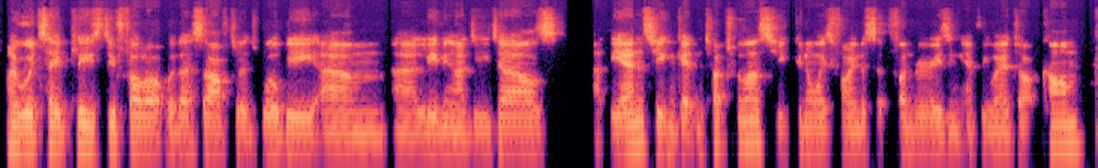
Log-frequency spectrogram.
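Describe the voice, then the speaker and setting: A man's voice: lowish voice, steady tone, a little fast, no echo, poor audio. A man co-hosting a webinar, chatty and joking with many fillers. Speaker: co-host of webinar. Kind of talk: casual webinar presenting.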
